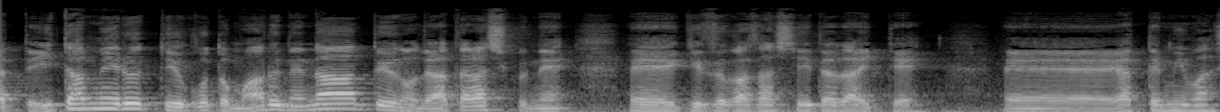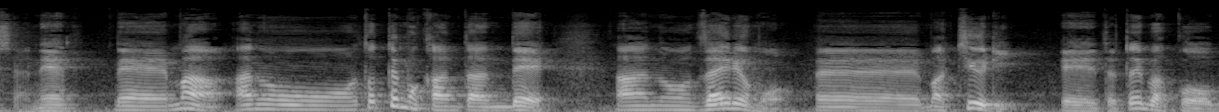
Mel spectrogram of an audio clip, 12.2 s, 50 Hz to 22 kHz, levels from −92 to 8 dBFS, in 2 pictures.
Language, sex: Japanese, male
